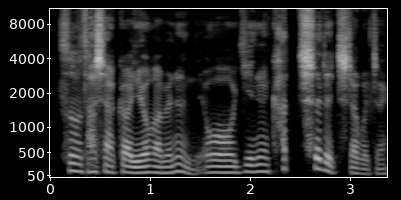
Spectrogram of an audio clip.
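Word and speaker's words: カツレツ: 그래서 다시 아까 이어가면은 여기는 카츠레츠라고 했잖아요. 카츠레츠. 이게 커틀릿. 영어 커틀릿에 이제 일본식 발음인데 발음이 안 돼 가지고 했어요.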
